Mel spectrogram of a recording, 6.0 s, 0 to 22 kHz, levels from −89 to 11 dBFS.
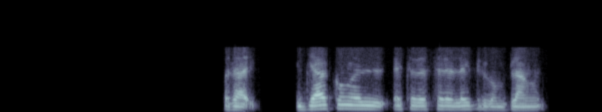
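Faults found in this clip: Bluetooth CVSD headset codec, whole clip: narrowband speech, band roughly 150 Hz to 3.4 kHz, which fits a 64 kbps CVSD headset link. The one-bit delta coder's adaptive step lags loud high-frequency energy, so sibilants sound scratchy over granular hiss. Spectrogram: hard ceiling near 3.4 kHz, speckled noise floor.

Unconcealed Bluetooth headset packet loss, 3.29 s: a 15 ms dropout with abrupt edges, with level briefly reduced on recovery. This points to a few lost headset voice packets replaced by silence, with no concealment. Waveform: flat gap with square edges. Spectrogram: thin vertical blank band.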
